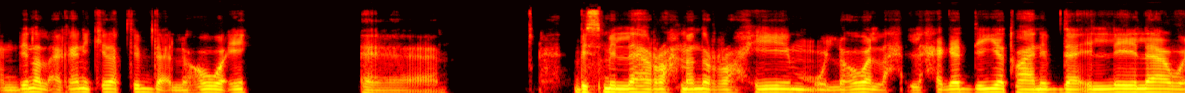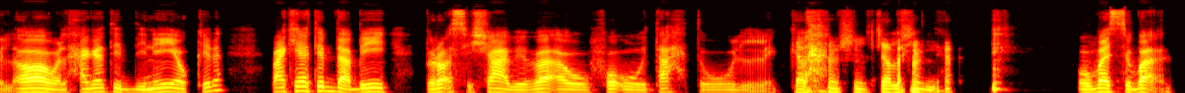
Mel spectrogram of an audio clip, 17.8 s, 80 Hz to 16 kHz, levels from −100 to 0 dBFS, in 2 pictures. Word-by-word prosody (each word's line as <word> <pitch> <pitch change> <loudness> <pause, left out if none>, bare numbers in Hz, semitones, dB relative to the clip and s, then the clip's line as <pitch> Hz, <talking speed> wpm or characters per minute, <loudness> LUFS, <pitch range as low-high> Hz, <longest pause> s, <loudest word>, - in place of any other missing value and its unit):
عندنا 100 +8 -3
الأغاني 125 +1 -5
كده 130 +1 -4
بتبدأ 130 0 -7
اللي 100 0 -9
هو 120 +3 -2
إيه، 120 +3 -5 0.9
آآ 100 -2 -11 1.0
بسم 120 +2 0
الله 125 -1 0
الرحمن 125 0 -2
الرحيم 120 +1 -4
واللي 110 0 -8
هو 125 +3 -1
الح 110 -3 -8
الحاجات 115 +3 -3
ديّة 125 +1 -1
وهنبدأ 115 0 -1
الليلة 130 +2 0
وال 120 +1 -6
آه 135 +1 +9
والحاجات 130 +5 +1
الدينية 130 +4 +1
وكده، 155 +9 -3 0.3
بعد 150 0 +5
كده 175 -1 +3
تبدأ 165 -4 +4
بإيه؟ 140 +5 +1 0.3
برقص - - +3
شعبي 120 -6 +3
بقى 120 -2 +4
وفوق 110 +4 -2
وتحت 115 +4 -4
والكلام 110 -1 -1
الكلام 130 -1 +2
ده - - -5 0.9
وبس 125 +2 +4
بقى، 135 +2 +4
125 Hz, 130 wpm, -24 LUFS, 115-130 Hz, 1.0 s, آه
